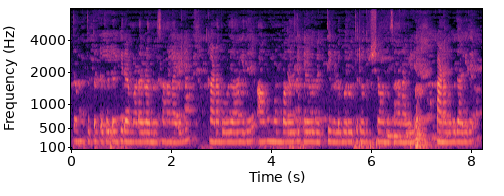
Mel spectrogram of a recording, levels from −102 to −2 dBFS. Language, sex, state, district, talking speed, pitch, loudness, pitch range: Kannada, female, Karnataka, Chamarajanagar, 115 wpm, 210 Hz, -31 LUFS, 210-215 Hz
